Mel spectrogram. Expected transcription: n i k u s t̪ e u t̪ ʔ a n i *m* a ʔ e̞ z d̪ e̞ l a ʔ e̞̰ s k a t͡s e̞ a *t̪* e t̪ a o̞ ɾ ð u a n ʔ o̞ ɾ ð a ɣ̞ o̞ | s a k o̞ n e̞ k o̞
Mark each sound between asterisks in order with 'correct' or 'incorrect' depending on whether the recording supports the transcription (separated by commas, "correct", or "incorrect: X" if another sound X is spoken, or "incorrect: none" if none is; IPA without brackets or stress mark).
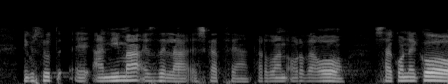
correct, incorrect: none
